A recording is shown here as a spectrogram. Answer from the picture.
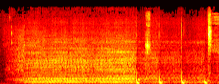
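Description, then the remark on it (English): A car engine rumbles with a steady, throbbing low drone, then gives several sharp, punchy bursts as it revs, with no talking. “What sounded like Macho's car.”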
